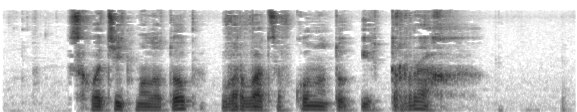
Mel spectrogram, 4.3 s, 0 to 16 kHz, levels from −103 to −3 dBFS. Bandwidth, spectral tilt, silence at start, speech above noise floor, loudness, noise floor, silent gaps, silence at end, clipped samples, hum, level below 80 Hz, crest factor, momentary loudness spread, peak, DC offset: 11.5 kHz; -3.5 dB/octave; 0.55 s; 41 dB; -22 LUFS; -65 dBFS; none; 0.8 s; under 0.1%; none; -50 dBFS; 24 dB; 9 LU; -2 dBFS; under 0.1%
